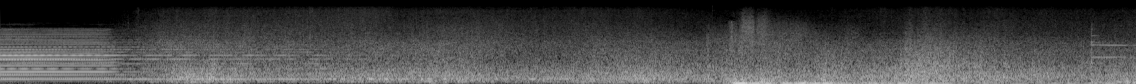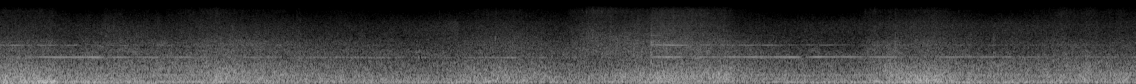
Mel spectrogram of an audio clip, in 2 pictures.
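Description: A ship setting sail, its deep horn sounding at the very start, followed by a constant rolling roar of ocean waves that fills the rest, with a thin steady tone joining partway through.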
